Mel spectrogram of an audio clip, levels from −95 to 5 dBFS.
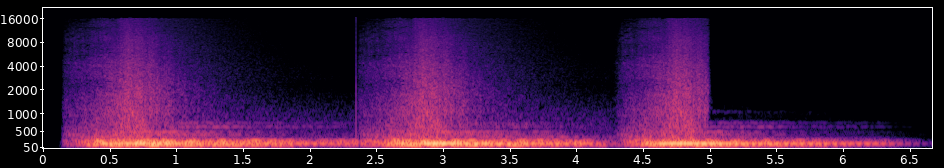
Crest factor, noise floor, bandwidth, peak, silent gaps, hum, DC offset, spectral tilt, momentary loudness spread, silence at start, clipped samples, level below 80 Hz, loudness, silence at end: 16 dB; -39 dBFS; 6.6 kHz; -2 dBFS; none; none; under 0.1%; -9 dB/octave; 18 LU; 0.2 s; under 0.1%; -52 dBFS; -19 LUFS; 0.3 s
